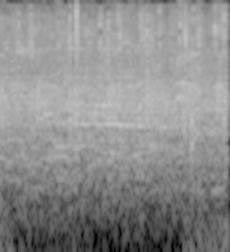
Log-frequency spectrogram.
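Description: A crowd applauding at a high school basketball game, steady dense clapping filling the gym for about two seconds, with a commentator's voice partly over it.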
